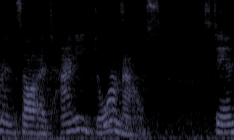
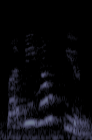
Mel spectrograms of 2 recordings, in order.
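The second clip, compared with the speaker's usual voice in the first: kind little mouse; 10 semitones higher than usual. A narrator's reading. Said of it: "said Dinky".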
